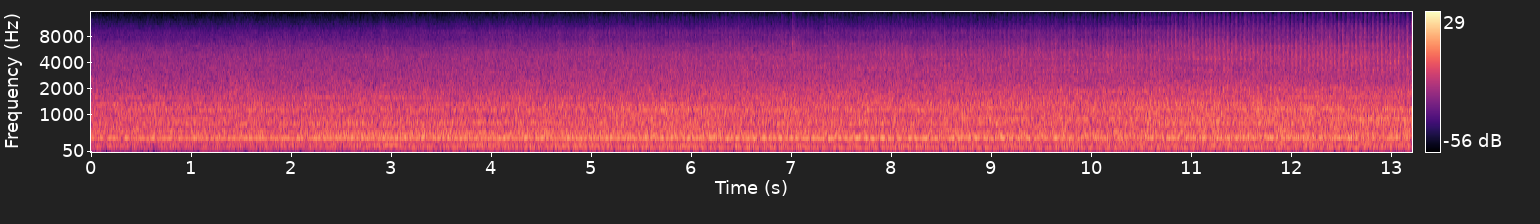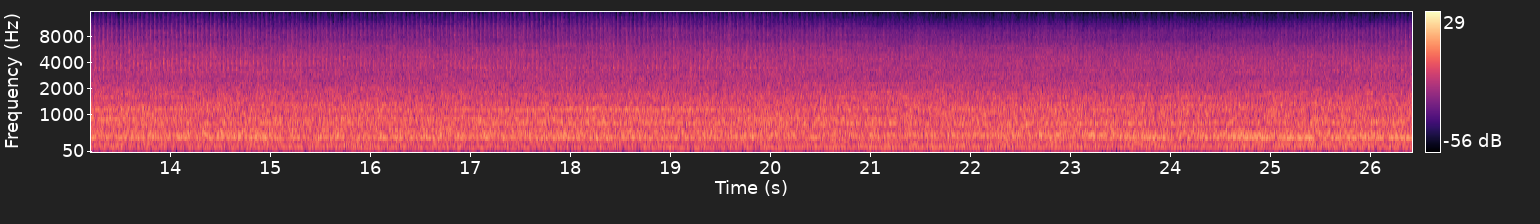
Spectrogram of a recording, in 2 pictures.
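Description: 35mm cinema projector running: a steady mechanical whirr with a constant hum that holds throughout.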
